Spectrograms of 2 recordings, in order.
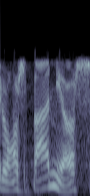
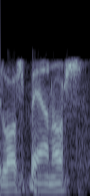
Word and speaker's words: Los Banos: you said you said Los Banos fine it's a it could be Los BOS Los Banos with a Tila over the end but most people just say Los Banos and that works well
